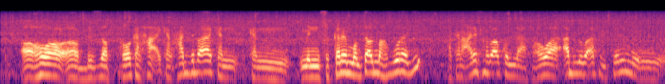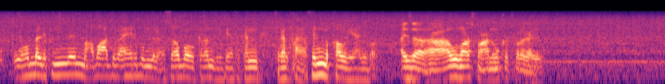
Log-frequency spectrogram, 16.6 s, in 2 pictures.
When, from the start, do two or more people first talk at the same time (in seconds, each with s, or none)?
none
